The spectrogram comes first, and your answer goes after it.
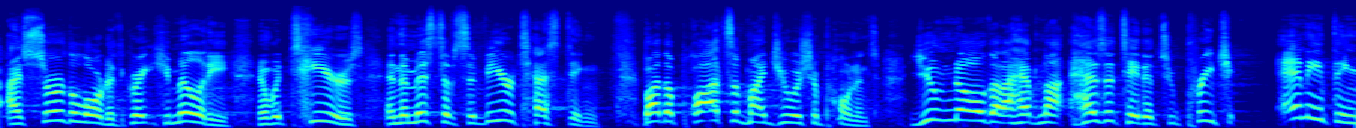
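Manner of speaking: loud, high scripture proclamation; full-force preaching. Acted.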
